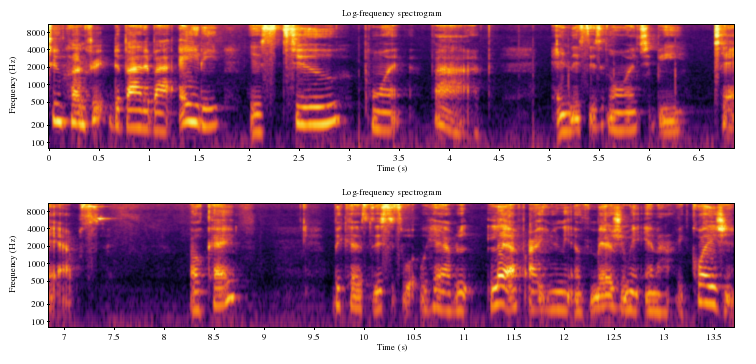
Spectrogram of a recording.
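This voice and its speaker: Over noticeable background noise and audible room echo, a woman talks at a fairly slow pace with long, frequent pauses. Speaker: nursing instructor. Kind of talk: lecture.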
